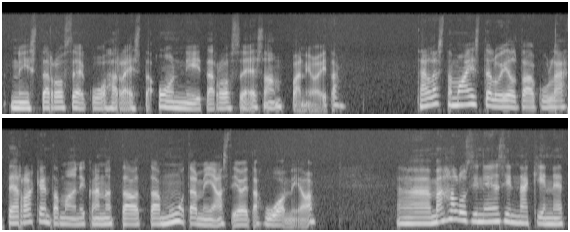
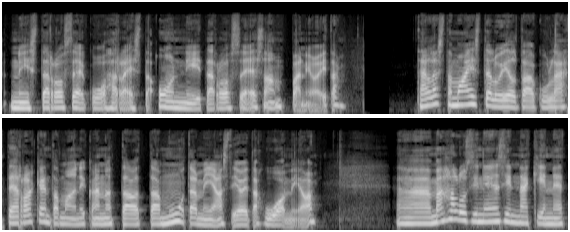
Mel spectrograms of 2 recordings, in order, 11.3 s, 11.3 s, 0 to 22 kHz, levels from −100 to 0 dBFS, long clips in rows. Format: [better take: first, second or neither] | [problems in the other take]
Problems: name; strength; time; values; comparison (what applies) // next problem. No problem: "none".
second | hiss; faint; throughout; 25 dB below the speech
